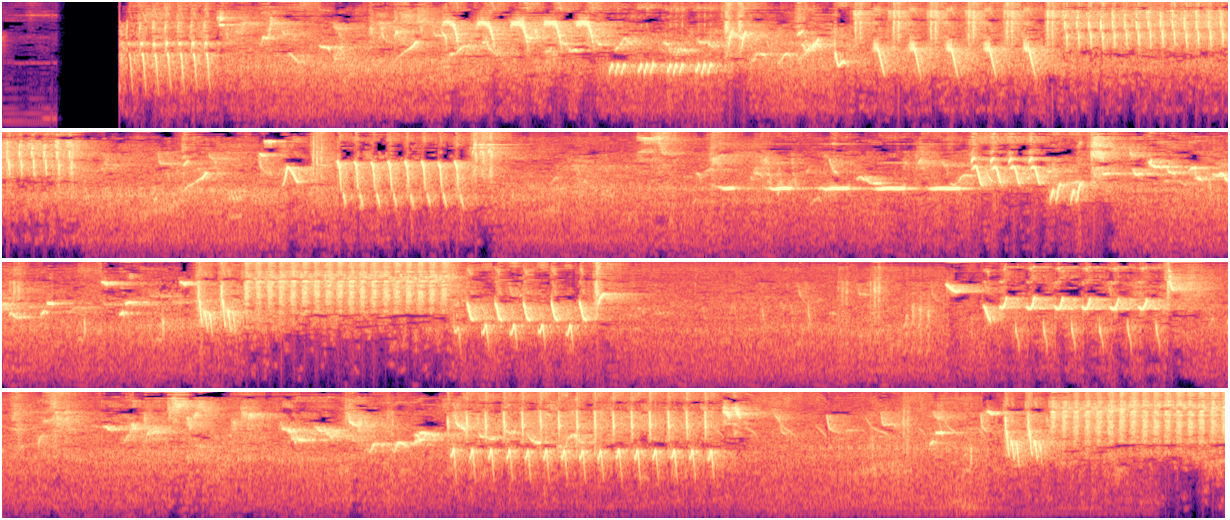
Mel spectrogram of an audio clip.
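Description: Birds singing and chirping loudly: many rapid trills and repeated chirps overlapping almost without pause, starting about a second in, with one quieter lull about two-thirds of the way through.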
